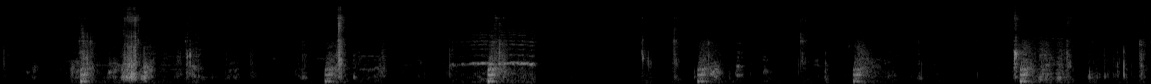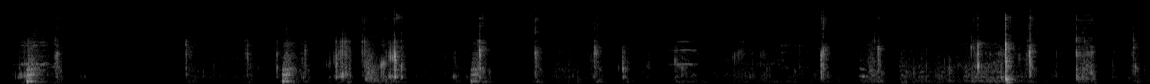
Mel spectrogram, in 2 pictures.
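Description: Close-miked eating: a person chewing and smacking on spoonfuls of chicken stew with rice, in irregular bursts with short pauses between mouthfuls.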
